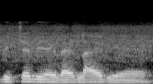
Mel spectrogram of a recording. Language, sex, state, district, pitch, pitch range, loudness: Rajasthani, male, Rajasthan, Churu, 105 Hz, 100-115 Hz, -13 LUFS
